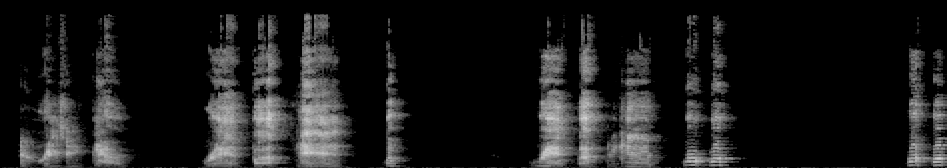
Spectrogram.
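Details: Female Congo African grey parrot, kept indoors in a country home, in a chatty mood, producing a series of speech-like word bursts with short pauses between phrases, voice-like and fairly clear in a quiet room.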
